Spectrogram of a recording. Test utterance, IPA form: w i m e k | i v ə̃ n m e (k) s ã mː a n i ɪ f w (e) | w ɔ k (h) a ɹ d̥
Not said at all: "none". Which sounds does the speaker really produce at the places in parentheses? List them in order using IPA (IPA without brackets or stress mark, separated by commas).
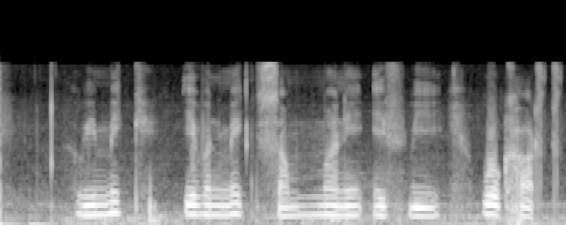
k, i, h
